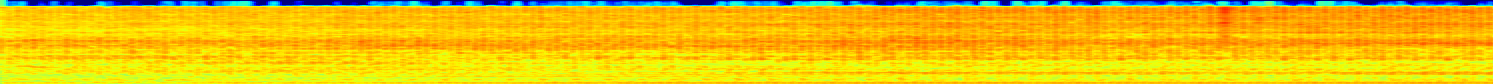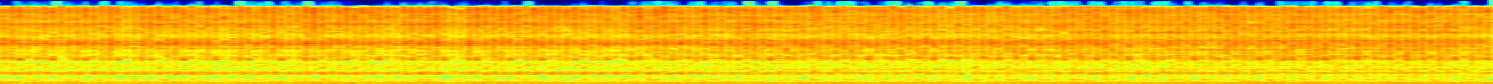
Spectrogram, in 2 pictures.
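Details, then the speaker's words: Isuzu Panther diesel just rebuilt (new rings, liners) after overheating from lost coolant and heavy blow-by, first start, still cold: steady, even idle clatter about two beats a second, no wavering; runs smooth, some smoke while cold. "Alhamdulillah hidup stabil ya hidupnya stabil tidak goyang"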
